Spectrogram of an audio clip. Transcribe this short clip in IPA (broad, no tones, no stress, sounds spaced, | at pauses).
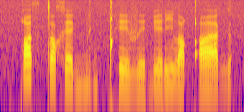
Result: q ɒ θ t ɒ x ɛ ɡ b i ɡ ǃʰ e v e ɠ e ɾ i l ɒ qʼ a ɡ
